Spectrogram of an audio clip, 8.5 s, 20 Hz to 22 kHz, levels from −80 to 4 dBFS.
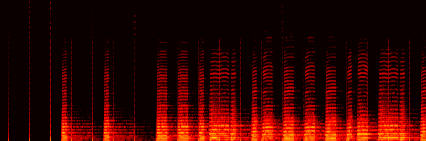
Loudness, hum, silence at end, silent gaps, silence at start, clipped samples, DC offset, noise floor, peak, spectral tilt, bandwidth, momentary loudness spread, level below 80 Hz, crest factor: -31 LUFS; none; 0 s; none; 1.2 s; under 0.1%; under 0.1%; -53 dBFS; -16 dBFS; -3 dB/octave; 17 kHz; 19 LU; -62 dBFS; 16 dB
